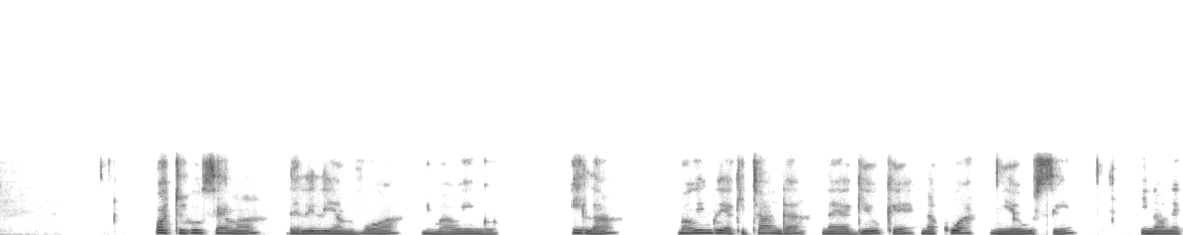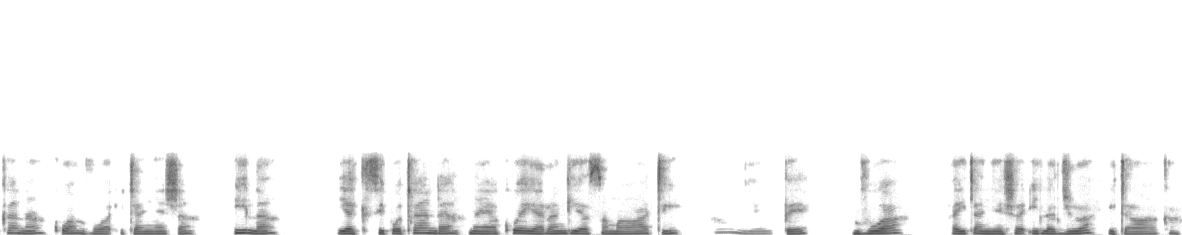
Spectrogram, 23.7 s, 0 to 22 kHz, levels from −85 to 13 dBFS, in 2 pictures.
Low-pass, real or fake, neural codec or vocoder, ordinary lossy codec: 7.2 kHz; fake; codec, 16 kHz, 16 kbps, FreqCodec, smaller model; Opus, 24 kbps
